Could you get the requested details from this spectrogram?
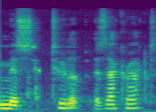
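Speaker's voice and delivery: courteous, formal butler delivery. He reads a name from a note to the one he visits; very proper. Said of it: "very proper as he stands before you".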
